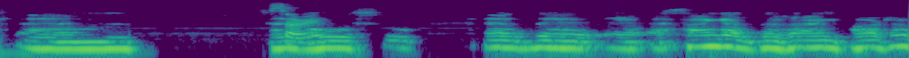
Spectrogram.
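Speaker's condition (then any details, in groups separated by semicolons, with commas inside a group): Motor neurone disease; affects vocal cords and tongue, constricted speech, hard to understand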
